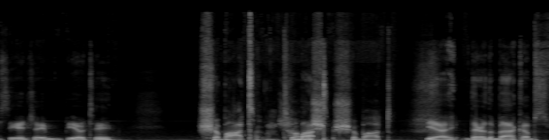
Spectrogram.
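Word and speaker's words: Chabot: dowdy how do you say his name c-h-a-b-o-t shabbat shabbat yeah they're the backups for i guess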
